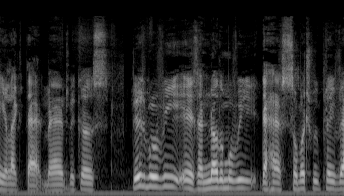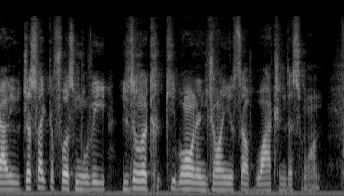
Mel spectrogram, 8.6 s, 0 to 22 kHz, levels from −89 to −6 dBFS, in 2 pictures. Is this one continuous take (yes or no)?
no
